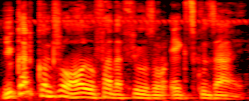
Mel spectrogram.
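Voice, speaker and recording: An encouraging boyfriend played by an actor in a radio drama, reassuring and earnest. His mid-pitched voice moves in lively swings over faint insect noise. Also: brisk, close to an everyday voice.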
